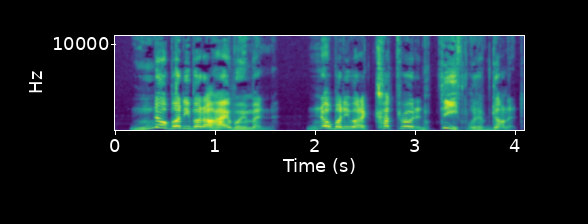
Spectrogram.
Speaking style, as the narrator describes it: he cried aloud

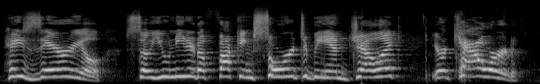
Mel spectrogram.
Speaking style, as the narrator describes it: yell out

